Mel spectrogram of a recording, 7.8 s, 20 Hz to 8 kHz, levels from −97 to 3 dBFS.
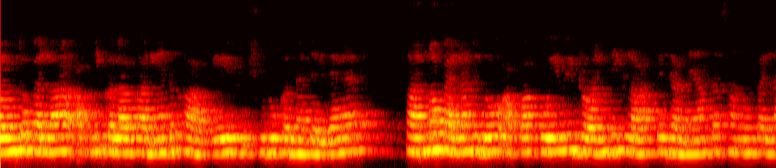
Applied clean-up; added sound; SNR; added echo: none; none; none; reverberation time 0.8 s.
